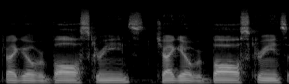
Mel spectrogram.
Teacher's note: I think there's a pretty clear stress on ball there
